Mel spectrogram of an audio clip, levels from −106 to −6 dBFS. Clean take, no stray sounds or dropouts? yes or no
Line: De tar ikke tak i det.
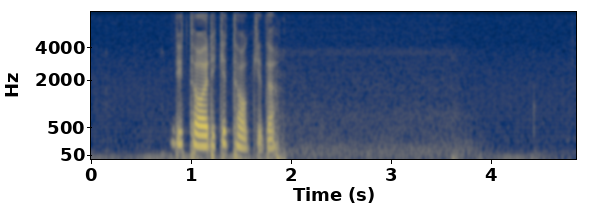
yes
